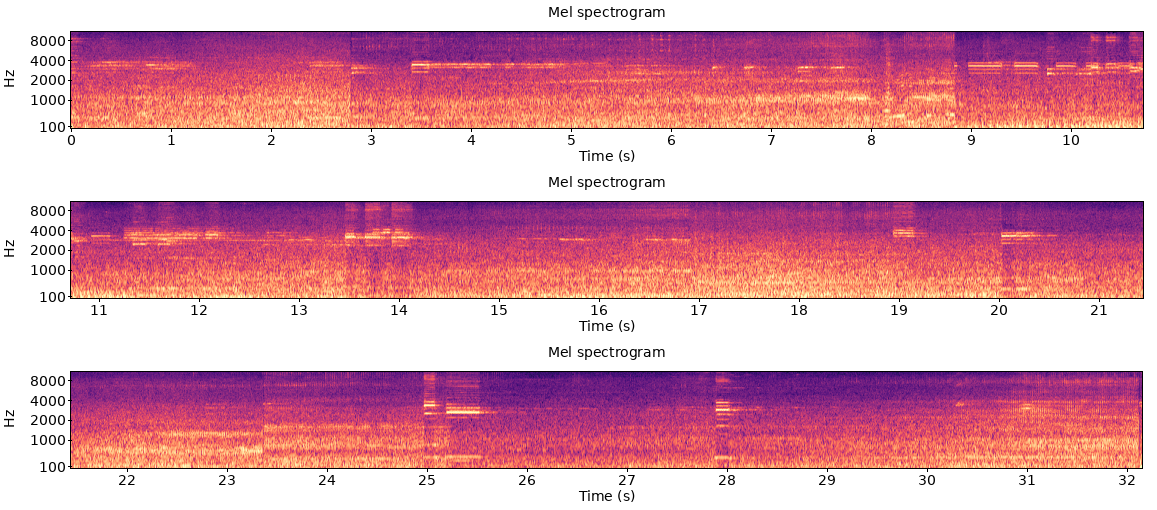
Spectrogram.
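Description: Busy city street traffic of auto-rickshaws, motorcycles and buses, a steady din of engines with vehicle horns tooting many times throughout, and background voices. Two short sharp knocks stand out near the end.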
